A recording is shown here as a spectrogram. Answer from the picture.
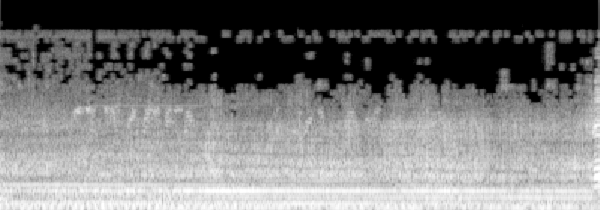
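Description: Steady low hum of a stationary patrol car running, heard from inside its cabin.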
